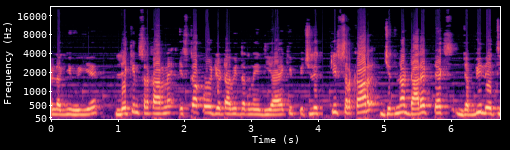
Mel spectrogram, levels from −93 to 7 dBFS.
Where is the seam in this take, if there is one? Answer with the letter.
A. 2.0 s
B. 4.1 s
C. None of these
B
